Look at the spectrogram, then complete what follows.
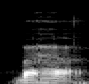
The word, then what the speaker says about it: Baha: Baha'uddin. No, just Baha. Baha.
